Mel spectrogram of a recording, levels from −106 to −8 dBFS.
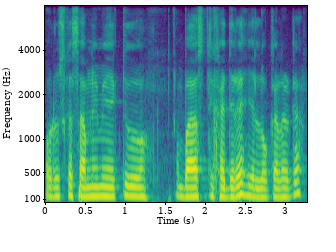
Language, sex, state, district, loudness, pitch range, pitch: Hindi, male, Arunachal Pradesh, Papum Pare, -17 LUFS, 135-145 Hz, 140 Hz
